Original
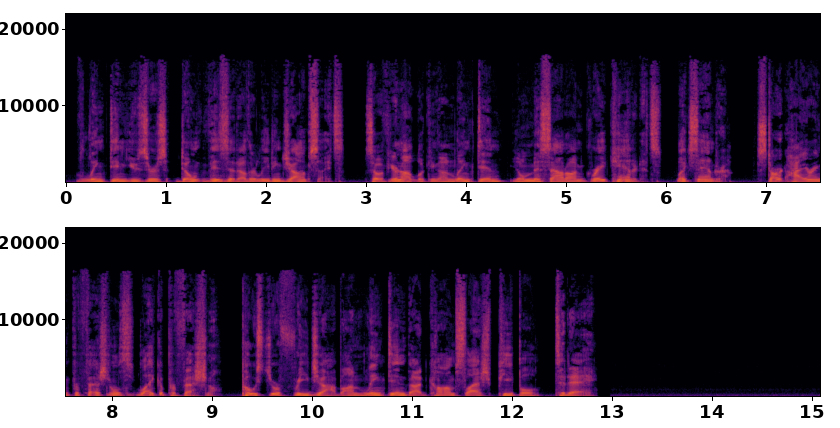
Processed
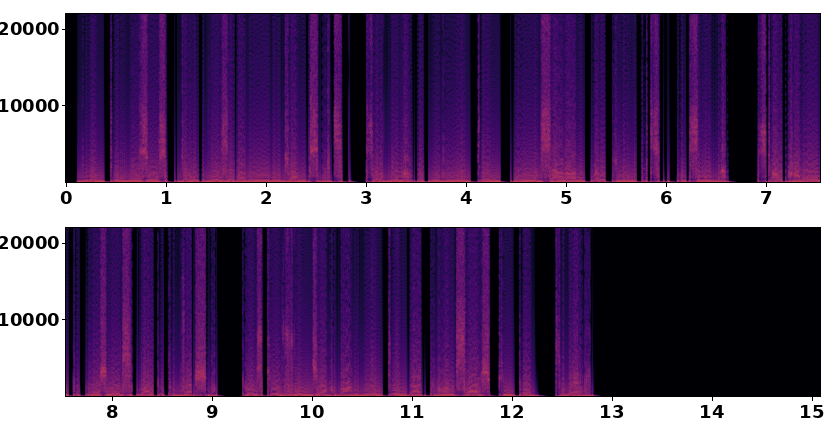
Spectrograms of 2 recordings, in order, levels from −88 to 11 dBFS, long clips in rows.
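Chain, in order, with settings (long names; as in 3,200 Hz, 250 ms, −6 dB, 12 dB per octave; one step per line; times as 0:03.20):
downward compressor 8 to 1, threshold −32 dBFS, peak gain reduction 10 dB
on a send at −11.5 dB: first-order pre-emphasis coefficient 0.8 + convolution reverb RT60 0.90 s, pre-delay 75 ms
on the sum: comparator with hysteresis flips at −41 dBFS
parametric band 410 Hz −13 dB 0.67 octaves
saturating transformer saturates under 87 Hz
level +1.5 dB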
